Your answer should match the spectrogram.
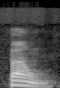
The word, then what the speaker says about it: pão: all that happens there is one goes louder and one goes quieter. It is a bit like that. Yeah. But you've also got a different type of A here.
